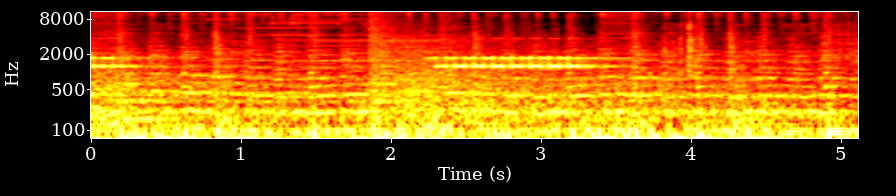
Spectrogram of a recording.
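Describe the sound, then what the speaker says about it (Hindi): A telephone rings in repeated electronic bursts over a dense, noisy background, fairly loud and close. "इस वक्त कौन फोन कर रहा है?"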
